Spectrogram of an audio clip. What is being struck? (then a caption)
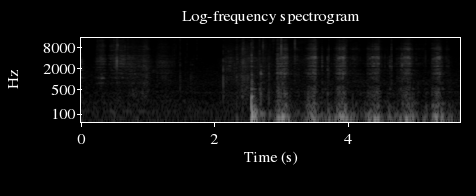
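Carved wooden statue. A wooden-handled chisel pares and scrapes the surface of a solid pale wood carved statue of Zōchōten resting on a bench. After a faint, quiet scraping, a sharp cut lands, followed by a steady run of dry, rasping strokes with low, woody thuds and bright scratchy edges.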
